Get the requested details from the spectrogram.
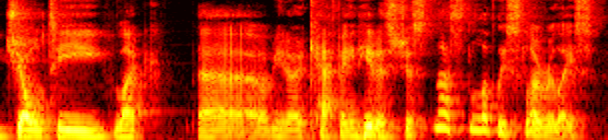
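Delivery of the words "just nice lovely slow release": soft, hushed, savouring tone; soothing. Pretend. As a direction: ease into it softly, like gentle relief. Describing a gentle caffeine release.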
